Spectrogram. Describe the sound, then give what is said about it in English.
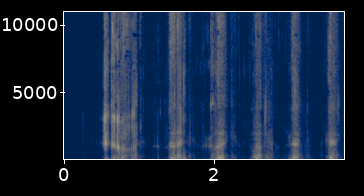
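Crunching of salty chips: six crisp, fairly loud bites and chews in an even rhythm with short silences between them, and no talking. “Here's chip number one. Mmm, salty. Here's chip number two.”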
